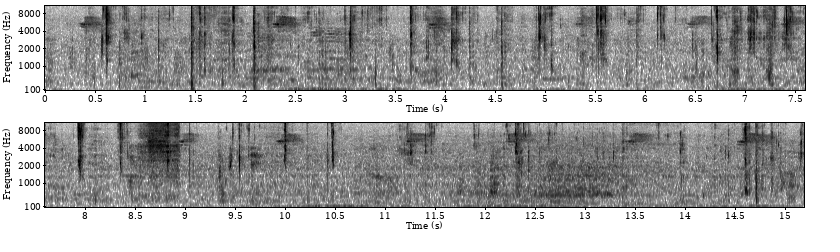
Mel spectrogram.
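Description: Close-miked eating of oily mutton fat curry and rice by hand: wet chewing and squishing with many sharp lip-smacking clicks at irregular intervals. A low hum comes and goes underneath.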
